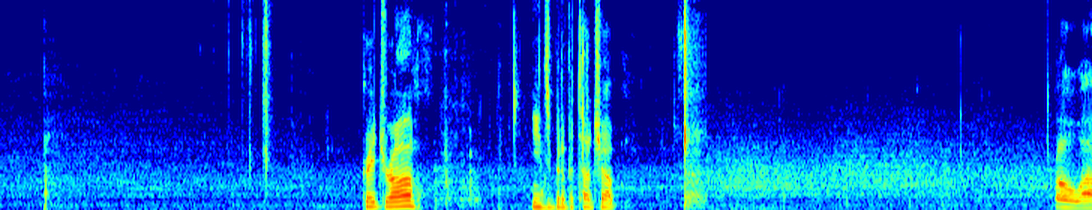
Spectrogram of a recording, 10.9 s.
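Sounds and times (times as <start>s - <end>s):
V-cutter snipping the cap of a 46 ring gauge cigar: 2.4s - 2.8s
speech: 3.6s - 4.3s, 5.3s - 6.3s.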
